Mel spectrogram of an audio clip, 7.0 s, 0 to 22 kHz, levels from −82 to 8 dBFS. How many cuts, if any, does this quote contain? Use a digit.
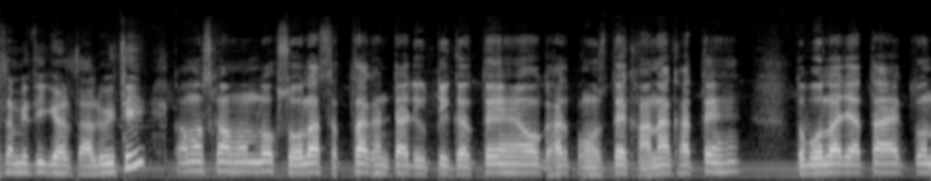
1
